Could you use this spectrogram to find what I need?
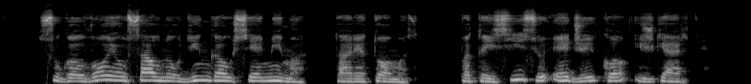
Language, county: Lithuanian, Utena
